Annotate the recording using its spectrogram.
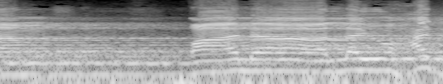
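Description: A man's voice chanting in the long, melodic sing-song delivery of a Bangla waz sermon: a long held note softens, then about a second in a louder new phrase rises in pitch and holds.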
